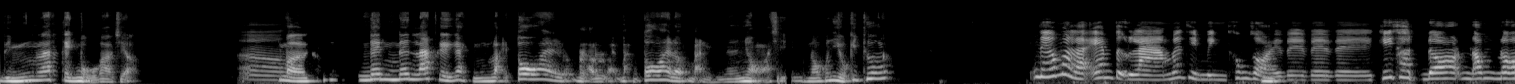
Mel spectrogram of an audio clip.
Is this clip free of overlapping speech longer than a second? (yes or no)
yes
